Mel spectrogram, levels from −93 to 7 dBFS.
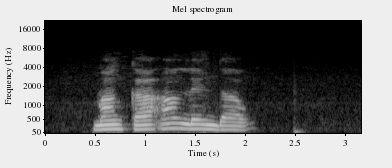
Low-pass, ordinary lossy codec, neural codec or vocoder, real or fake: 7.2 kHz; Opus, 32 kbps; none; real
